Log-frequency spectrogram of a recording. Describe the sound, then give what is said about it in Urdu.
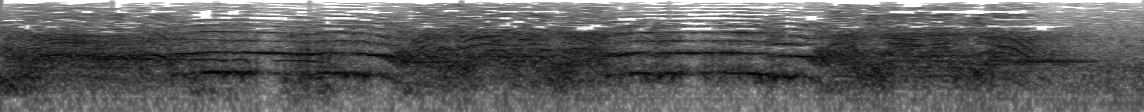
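A large crowd shouts "Allahu Akbar" in unison in answer to a takbir call during a religious speech. The loud voiced chants come in several swelling waves, one after another. “نعرہ تکبیر اللہ،”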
